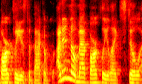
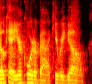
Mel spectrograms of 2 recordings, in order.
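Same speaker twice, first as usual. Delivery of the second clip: usual speaking voice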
